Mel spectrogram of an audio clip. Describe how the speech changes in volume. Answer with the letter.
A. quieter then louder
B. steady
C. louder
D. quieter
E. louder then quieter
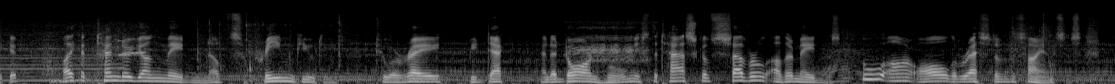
B.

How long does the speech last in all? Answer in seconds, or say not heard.
11 s.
